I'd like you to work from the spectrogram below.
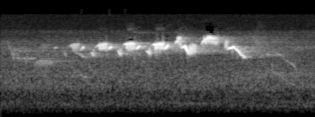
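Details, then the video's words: Black-throated grey warbler of western North America singing one clear song phrase: a quick series of high, buzzy, zigzagging notes for over a second. It grows louder toward the middle and then drops away, against quiet surroundings. "Black-throated Grey Warbler Bird Song"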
